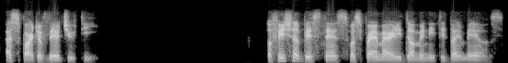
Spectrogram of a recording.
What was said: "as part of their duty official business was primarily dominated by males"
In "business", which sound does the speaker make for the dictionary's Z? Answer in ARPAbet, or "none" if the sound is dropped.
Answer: S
